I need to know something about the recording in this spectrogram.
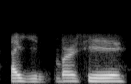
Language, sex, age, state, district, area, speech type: Manipuri, male, 18-30, Manipur, Senapati, rural, conversation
